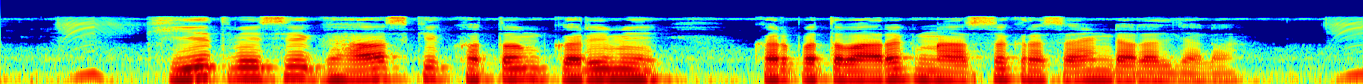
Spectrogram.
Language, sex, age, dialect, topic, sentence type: Bhojpuri, male, 18-24, Western, agriculture, statement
